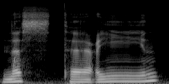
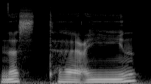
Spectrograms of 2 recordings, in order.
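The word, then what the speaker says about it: نستعين: Then we have nasta'een. The letter ta, make sure that you sound it like this, nasta'een, not nasta'een. Make the letter light, nasta'een.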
